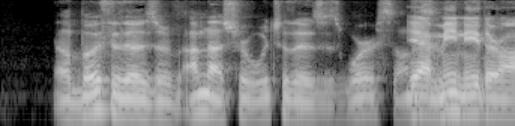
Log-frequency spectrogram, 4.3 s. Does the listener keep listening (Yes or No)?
No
